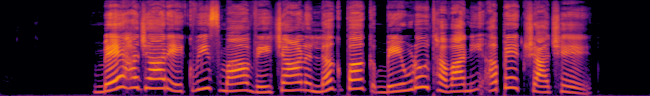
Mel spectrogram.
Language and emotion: Gujarati, neutral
